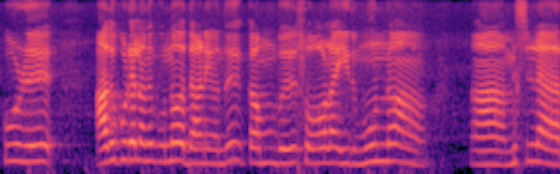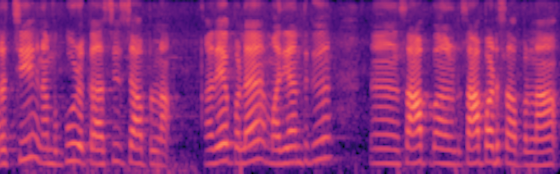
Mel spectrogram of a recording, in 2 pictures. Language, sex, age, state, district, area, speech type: Tamil, female, 30-45, Tamil Nadu, Tiruvannamalai, rural, spontaneous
